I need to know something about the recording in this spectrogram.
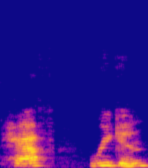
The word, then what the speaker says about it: Halfrican: It's half Rican, that's how you spell it. Half Rican Knight. It's pronounced Halfrican.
